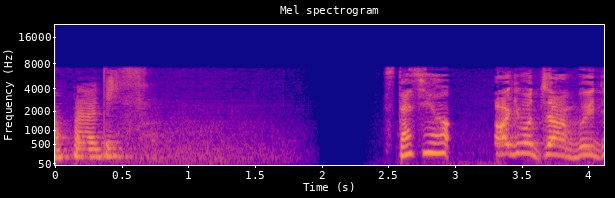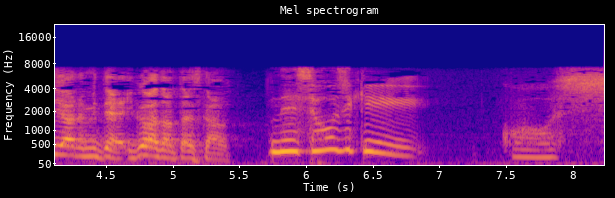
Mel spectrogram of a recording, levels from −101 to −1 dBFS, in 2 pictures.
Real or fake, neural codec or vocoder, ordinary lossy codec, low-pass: real; none; none; 7.2 kHz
